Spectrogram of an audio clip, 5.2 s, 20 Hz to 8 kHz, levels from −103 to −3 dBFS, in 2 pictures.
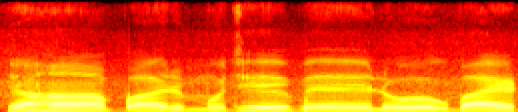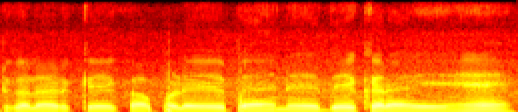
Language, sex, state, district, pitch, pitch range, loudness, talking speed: Hindi, male, Madhya Pradesh, Katni, 130 Hz, 125-130 Hz, -16 LUFS, 150 wpm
